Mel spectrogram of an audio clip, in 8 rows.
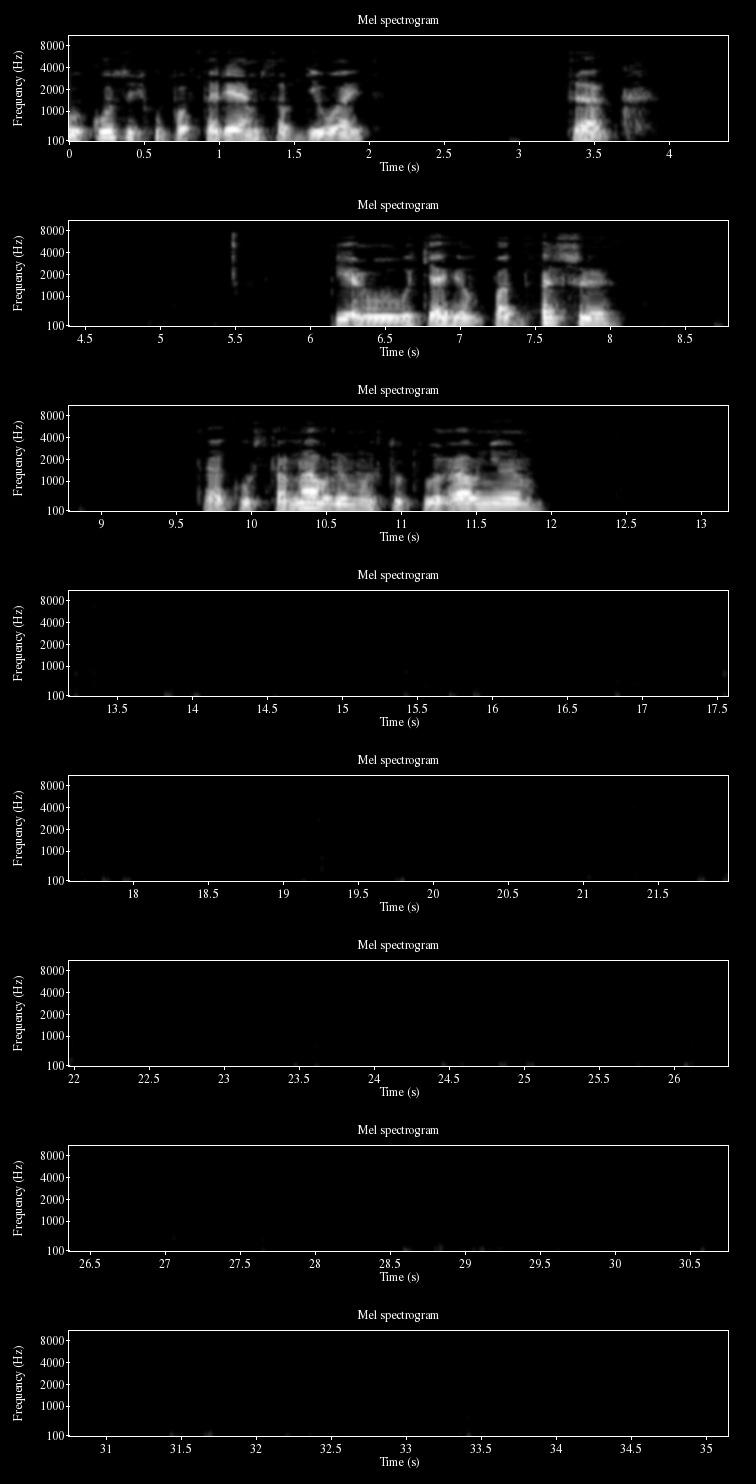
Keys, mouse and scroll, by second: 1.6-3.1 middle drag, 6.3 g, 8.4 click, 9.1 g, 10.9-12.8 middle drag, 13.3 click, 14.1 g, 16.2 g, 20.1-21.7 middle drag, 21.9 g, 25.2 g, 26.3-27.3 middle drag, 27.8 click, 28.7 g, 30.8 click, 31.6 g, 33.7-35.1 middle drag.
